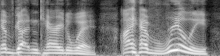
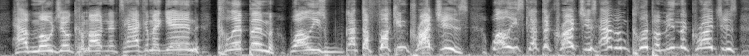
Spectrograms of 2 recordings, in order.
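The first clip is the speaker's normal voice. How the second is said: much higher, rising into a yell; excited; 10 semitones higher than usual. Real, not acted. Host pitching a storyline to viewers, excited yell. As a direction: get carried away pitching the idea.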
